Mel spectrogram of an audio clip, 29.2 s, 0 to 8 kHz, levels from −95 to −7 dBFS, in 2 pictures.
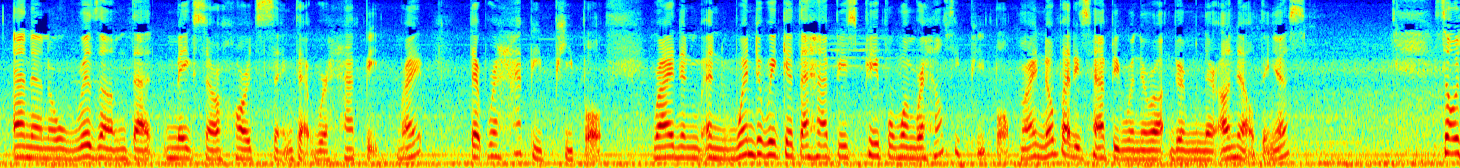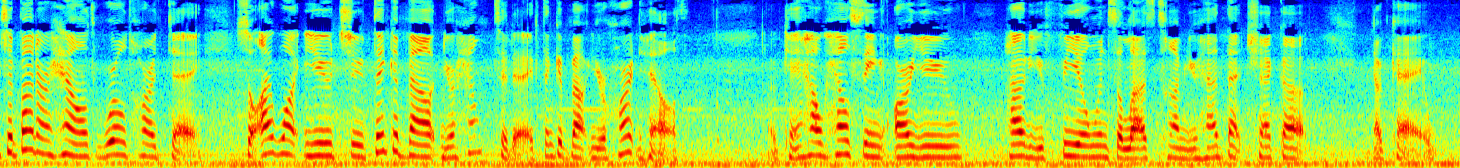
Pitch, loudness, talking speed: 190 Hz, -17 LUFS, 165 wpm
